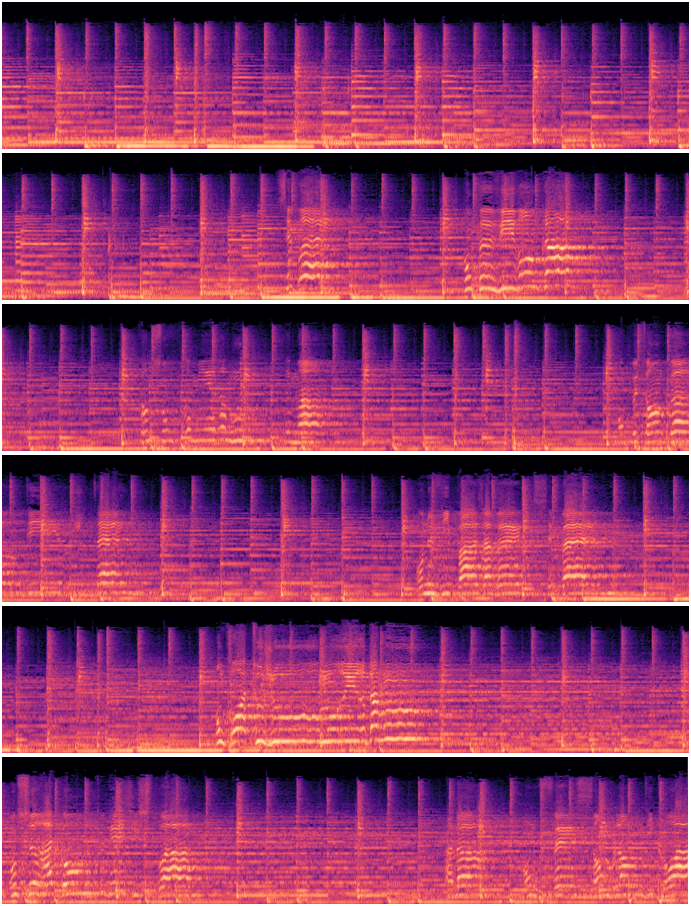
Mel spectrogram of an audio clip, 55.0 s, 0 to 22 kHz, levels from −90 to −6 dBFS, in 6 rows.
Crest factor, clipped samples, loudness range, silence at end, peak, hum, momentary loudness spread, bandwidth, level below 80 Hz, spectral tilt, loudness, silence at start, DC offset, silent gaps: 18 dB; under 0.1%; 7 LU; 0 s; -2 dBFS; none; 11 LU; 13.5 kHz; -30 dBFS; -4.5 dB/octave; -20 LUFS; 0 s; under 0.1%; none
